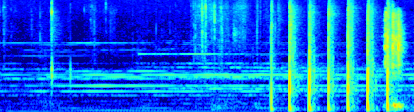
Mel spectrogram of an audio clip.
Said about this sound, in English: you hear a rap at the door, and Professor Amber's laboratory, Jonathan Greaves, Sir Jonathan Greaves.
